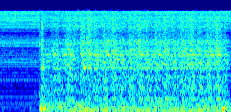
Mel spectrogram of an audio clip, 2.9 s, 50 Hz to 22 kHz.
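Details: 1983 Ford LTD: steady churning starter whirr for over two seconds that never catches or fires, then drops away; cranks but won't start, needs pedal pumping before starting.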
